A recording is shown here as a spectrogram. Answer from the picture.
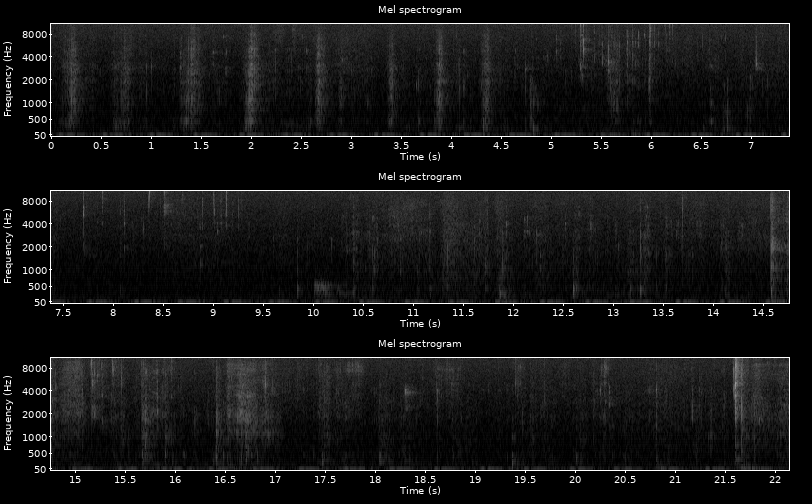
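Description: A man chewing mouthfuls of a TV dinner with his mouth closed: a steady run of small wet mouth clicks and crunches, several a second, with a few louder clicks and scrapes about two-thirds of the way through and near the end.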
